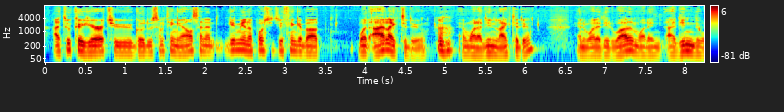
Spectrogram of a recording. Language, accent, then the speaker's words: English; France; first language French; English is a second language; moved away as an adult; now in Bay Area, United States; I was born and raised in France, so French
